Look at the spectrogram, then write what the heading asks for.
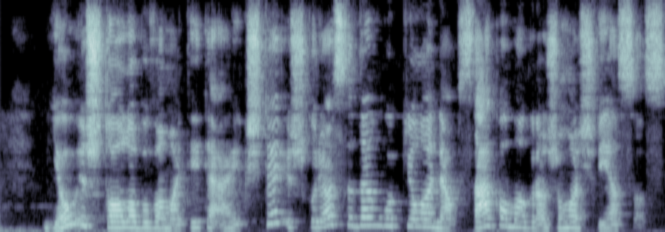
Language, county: Lithuanian, Kaunas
